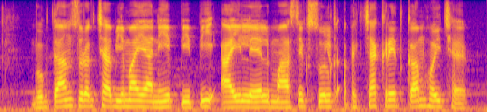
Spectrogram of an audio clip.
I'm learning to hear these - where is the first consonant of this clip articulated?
lips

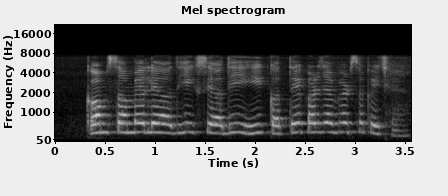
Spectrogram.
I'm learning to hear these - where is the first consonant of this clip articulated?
velum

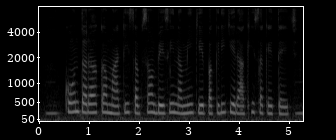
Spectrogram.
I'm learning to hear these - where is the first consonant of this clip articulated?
velum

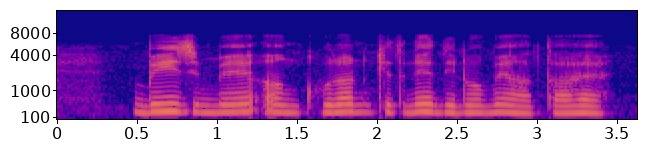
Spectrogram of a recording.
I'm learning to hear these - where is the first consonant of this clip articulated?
lips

